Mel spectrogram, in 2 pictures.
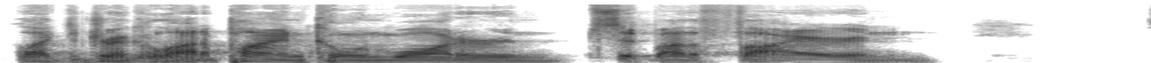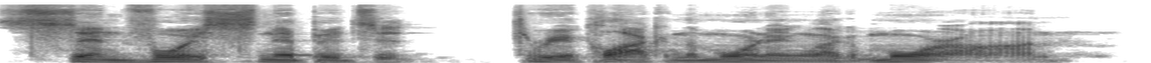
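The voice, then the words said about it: Imitates another person's drunken voice. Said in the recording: “That's my impression of drunk Dan.”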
